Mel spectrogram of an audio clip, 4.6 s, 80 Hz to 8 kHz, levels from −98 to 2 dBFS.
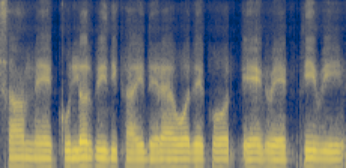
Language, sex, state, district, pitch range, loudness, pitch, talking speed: Hindi, male, Rajasthan, Bikaner, 100-105 Hz, -16 LUFS, 100 Hz, 180 wpm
